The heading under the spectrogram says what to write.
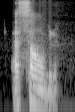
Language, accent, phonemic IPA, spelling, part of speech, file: French, Canada, /a.sɑ̃bl/, assemble, verb, LL-Q150 (fra)-assemble.wav
- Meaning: inflection of assembler: 1. first/third-person singular present indicative/subjunctive 2. second-person singular imperative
